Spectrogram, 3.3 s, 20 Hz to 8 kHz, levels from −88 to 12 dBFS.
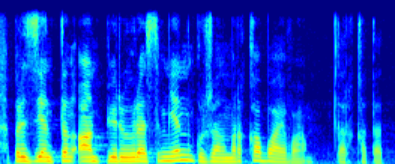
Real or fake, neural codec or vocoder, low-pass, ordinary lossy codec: fake; vocoder, 44.1 kHz, 128 mel bands every 512 samples, BigVGAN v2; 7.2 kHz; none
